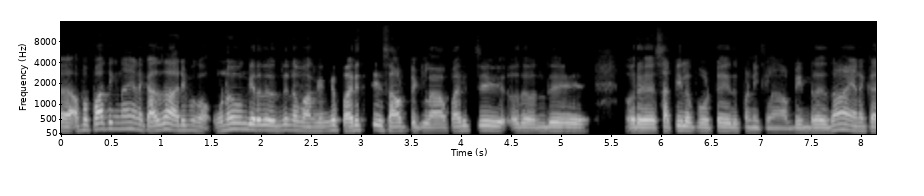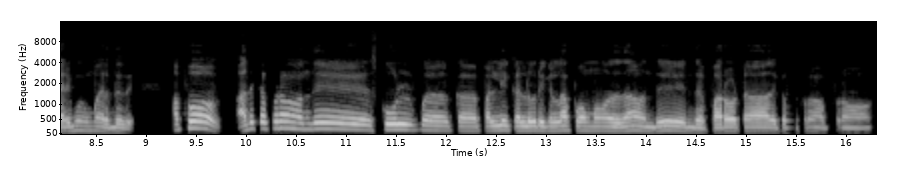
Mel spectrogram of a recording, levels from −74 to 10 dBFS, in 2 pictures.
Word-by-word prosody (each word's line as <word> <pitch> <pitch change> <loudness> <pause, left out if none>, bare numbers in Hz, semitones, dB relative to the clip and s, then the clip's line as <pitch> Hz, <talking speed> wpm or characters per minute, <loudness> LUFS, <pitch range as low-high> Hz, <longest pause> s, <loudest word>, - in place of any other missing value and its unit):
அப்ப 170 - -1
பாத்தீங்கன்னா 200 +1 +2
எனக்கு 165 -5 0
அதுதான் 165 +4 +3
அறிமுகம். 155 -3 -4
"உணவுங்கிறது 180 -2 +3
வந்து 155 +3 -3
நம்ம 145 -3 0
அங்கங்க 135 +4 -1
பறிச்சு 160 +4 +1
சாப்ட்டுக்கலாம், 125 -2 -1
பறிச்சு 150 +2 -1 0.3
அது 125 +1 -1
வந்து 125 +2 -1 0.8
ஒரு 125 -1 +5 0.2
சட்டில 150 -1 +1
போட்டு 125 +1 -2
இது 120 - -4
பண்ணிக்கலாம்." 110 -2 -8
அப்டின்றது 120 +2 -2
தான் 175 -3 +1
எனக்கு 135 -1 -1
அறிமுகமா 140 +1 -4
இருந்தது. 120 -2 -3 0.5
அப்போ 220 +6 +3 0.5
அதுக்கப்புறம் 215 +1 +1
வந்து 190 +1 0 0.5
ஸ்கூல், 175 +1 +4 0.2
ப - - +1 0.3
க - - -2 0.2
பள்ளி, 145 +2 +1
கல்லூரிகள்லாம் 145 0 +2
போம்போது 140 -2 +1
தான் 145 0 +1
வந்து 130 +2 -1 0.2
இந்த 120 -1 -1
பரோட்டா, 125 +1 +2 0.2
அதுக்கப்பறம் 120 +1 -6
அப்பறம் 115 0 -8
140 Hz, 145 wpm, -17 LUFS, 125-160 Hz, 0.8 s, ஒரு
